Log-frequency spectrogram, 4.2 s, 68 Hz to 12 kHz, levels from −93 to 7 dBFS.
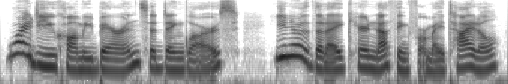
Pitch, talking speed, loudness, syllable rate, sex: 205 Hz, 240 wpm, -19 LUFS, 5.5 syllables/s, female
